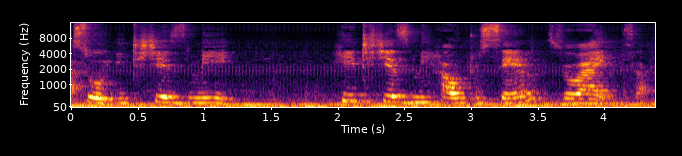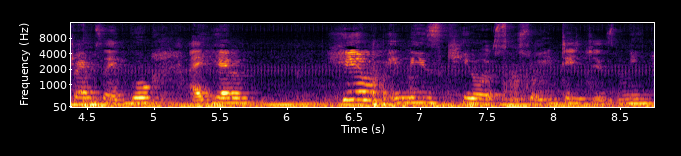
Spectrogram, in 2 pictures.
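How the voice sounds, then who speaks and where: A woman with a Kenyan accent telling casual personal stories in an animated way, acting out remembered dialogue and switching between two languages. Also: medium pitch. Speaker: vlogger. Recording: roomy echo, distant mic, noisy background.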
